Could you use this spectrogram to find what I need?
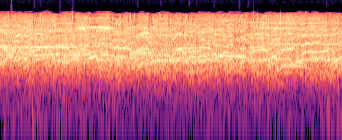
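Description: A large crowd of young women screams excitedly in an echoing hall.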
